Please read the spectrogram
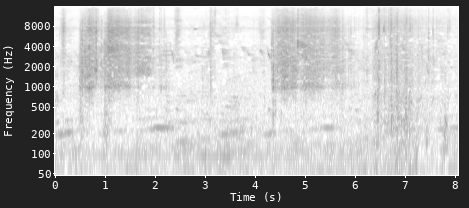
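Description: Faint wing flaps and rustling from a flock of domestic pigeons feeding on the ground, with a few patches of soft hiss.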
